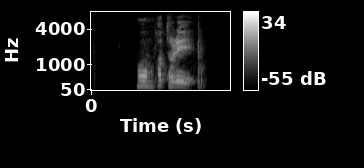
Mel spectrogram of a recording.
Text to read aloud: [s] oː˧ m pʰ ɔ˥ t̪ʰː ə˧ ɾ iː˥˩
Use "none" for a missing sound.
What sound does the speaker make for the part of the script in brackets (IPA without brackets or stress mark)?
h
